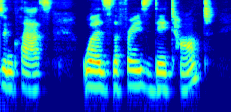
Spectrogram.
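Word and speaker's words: détente: remember to use in class was the phrase detonte it's spelled D E with an apostrophe t-e-n-t-e and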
